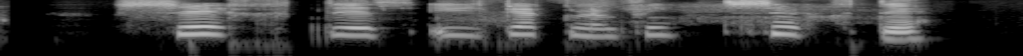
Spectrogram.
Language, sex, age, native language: Icelandic, female, 9, Icelandic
